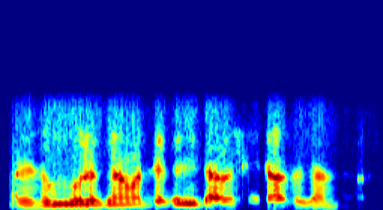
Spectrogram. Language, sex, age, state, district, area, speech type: Bengali, male, 45-60, West Bengal, Hooghly, rural, conversation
